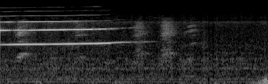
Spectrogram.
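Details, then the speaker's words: TBE 2000 W power inverter with no output, being repaired: a steady high-pitched buzzer sounds about a second then cuts out as the inverter's protection trips again after sensing a fault; PWM/SPWM signals being checked. "O minsan yan hindi na siya nag hindi na siya nag-alarm kasi nga na-detect na niya pero ito yung signal natin dito yan nag-protect na rin ulit."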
